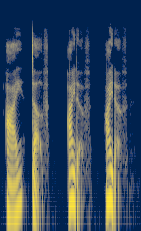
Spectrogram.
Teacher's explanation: In fluent English, we do not say I would have. We squash it. It sounds like I'd have.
